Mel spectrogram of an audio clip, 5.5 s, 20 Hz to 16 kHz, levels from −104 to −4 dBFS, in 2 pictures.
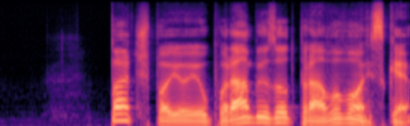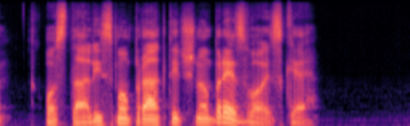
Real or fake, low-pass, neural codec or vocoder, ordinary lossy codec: fake; 14.4 kHz; autoencoder, 48 kHz, 128 numbers a frame, DAC-VAE, trained on Japanese speech; none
